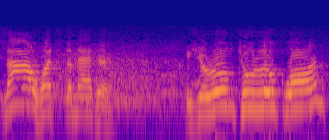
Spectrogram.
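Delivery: exasperated father asking sarcastically; sarcastic exasperation. Acted. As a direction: needle the boy with mock concern. Father snaps at son again.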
